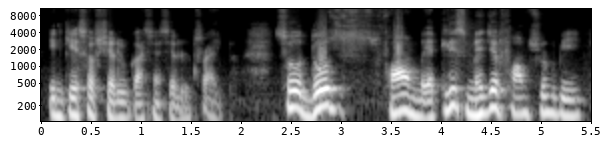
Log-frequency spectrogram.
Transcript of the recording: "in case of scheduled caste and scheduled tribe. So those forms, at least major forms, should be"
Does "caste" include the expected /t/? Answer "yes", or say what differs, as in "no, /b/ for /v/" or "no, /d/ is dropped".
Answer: no, /t/ is dropped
